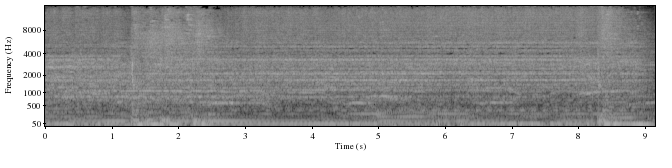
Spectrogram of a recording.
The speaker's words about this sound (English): Somebody give a victory scream. At home, give a victory scream. Listening on Facebook, give a victory scream.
